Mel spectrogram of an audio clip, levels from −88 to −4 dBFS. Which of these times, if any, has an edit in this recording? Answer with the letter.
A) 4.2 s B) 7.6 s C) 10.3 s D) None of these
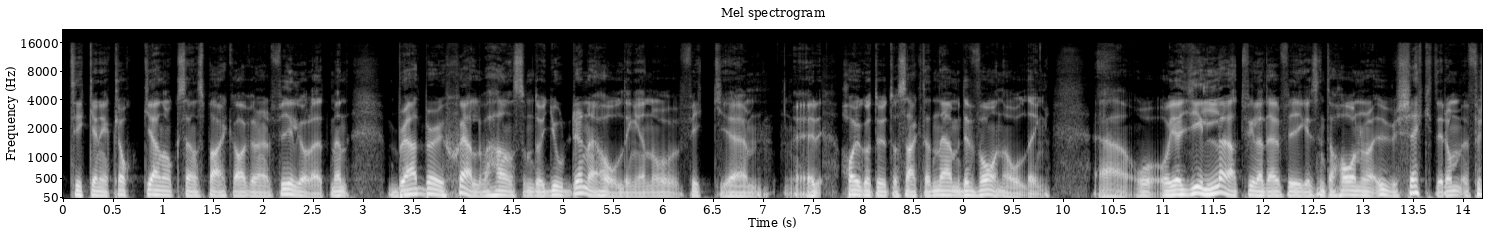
B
